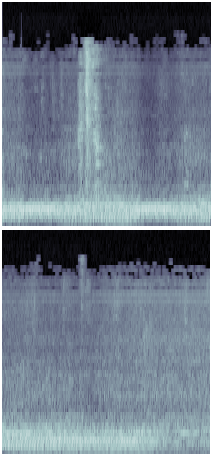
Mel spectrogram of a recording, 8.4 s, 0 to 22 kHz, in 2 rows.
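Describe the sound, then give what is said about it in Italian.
Small airplanes fly over the border region of Alto Adige in May 1945, dropping leaflets. Their engines give a loud, steady, low drone throughout, easing slightly near the end. “gli americani il 3 maggio decidono di utilizzare dei piccoli aerei per lanciare sulla frontiera autoadrice dei manifestini”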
